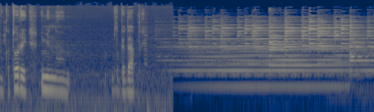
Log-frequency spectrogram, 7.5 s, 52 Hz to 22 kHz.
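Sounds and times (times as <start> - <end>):
speech: 0.0 - 1.6, 2.2 - 3.0
church bells ringing in a big city: 3.1 - 7.4.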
